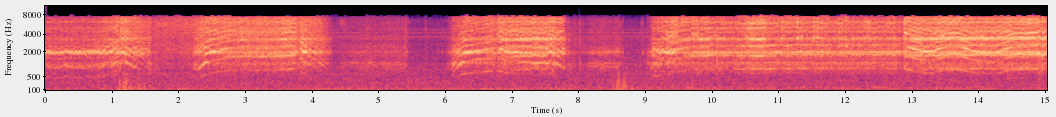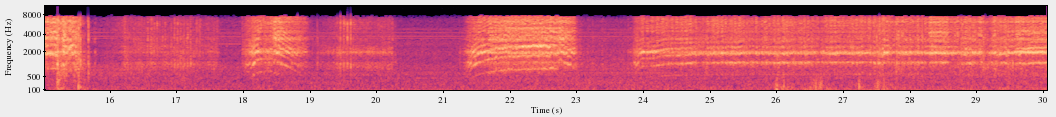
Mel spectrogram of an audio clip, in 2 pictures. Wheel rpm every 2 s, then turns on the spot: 60, 150, 50, 120, 90, 230, 220, 170, 40, 40, 60, 90, 150, 160, 160.
4-6 16-20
